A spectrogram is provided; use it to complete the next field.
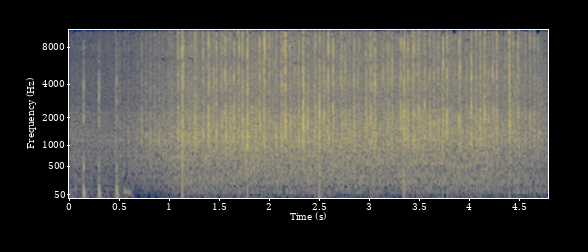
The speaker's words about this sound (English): and it's actually the propeller of a ferry passing.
